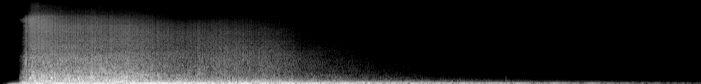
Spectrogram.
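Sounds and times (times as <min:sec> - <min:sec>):
massive smoky roar: 0:00.2 - 0:04.0.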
